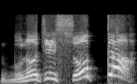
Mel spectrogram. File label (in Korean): Vox Skill, kr; voices; heroes; Clause; kingsraid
